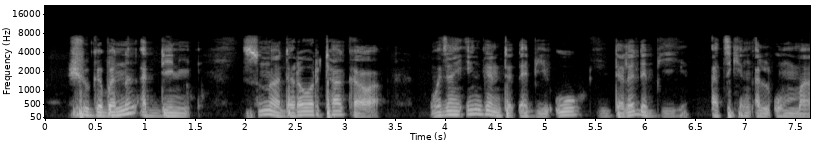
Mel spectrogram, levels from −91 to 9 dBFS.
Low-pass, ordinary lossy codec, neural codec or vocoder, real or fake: 7.2 kHz; AAC, 48 kbps; none; real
